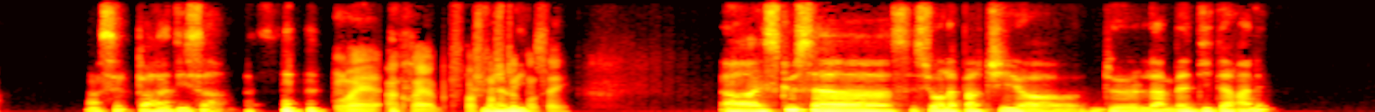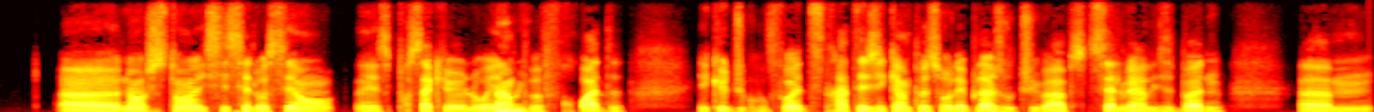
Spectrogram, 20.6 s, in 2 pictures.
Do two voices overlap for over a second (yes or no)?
no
